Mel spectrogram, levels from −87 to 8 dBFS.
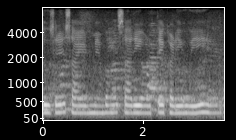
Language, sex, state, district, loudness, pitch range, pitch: Hindi, female, Uttar Pradesh, Lucknow, -13 LUFS, 195-205 Hz, 200 Hz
